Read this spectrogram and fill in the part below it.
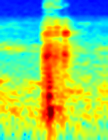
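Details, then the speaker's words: A single short, husky cough from a dog; cough. "не кашляй. Не кашляй, у тебе от деда прийшов кашель, да?"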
